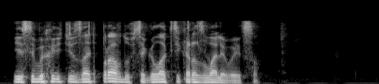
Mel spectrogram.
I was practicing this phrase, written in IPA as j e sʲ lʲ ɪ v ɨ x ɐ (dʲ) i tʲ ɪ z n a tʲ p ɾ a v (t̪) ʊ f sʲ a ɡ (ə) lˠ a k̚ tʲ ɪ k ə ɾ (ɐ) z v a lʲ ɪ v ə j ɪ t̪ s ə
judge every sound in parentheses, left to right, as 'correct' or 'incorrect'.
incorrect: tʲ, incorrect: d̪, incorrect: ɐ, correct

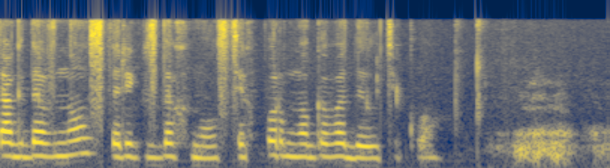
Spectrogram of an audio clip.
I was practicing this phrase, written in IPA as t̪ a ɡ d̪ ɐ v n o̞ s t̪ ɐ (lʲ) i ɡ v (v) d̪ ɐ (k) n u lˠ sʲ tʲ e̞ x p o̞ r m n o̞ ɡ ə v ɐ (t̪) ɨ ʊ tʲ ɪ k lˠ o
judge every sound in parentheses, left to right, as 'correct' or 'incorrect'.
incorrect: ɾʲ, incorrect: z, incorrect: x, incorrect: d̪

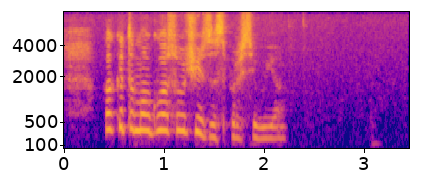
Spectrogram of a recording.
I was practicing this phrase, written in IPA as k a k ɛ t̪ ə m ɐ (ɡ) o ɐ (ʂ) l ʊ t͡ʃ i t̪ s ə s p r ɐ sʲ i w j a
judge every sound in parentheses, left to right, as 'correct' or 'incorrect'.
correct, incorrect: s

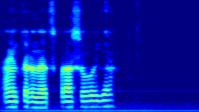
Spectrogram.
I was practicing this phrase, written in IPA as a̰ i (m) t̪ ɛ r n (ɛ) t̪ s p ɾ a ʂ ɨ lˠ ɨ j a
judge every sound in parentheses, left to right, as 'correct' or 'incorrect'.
incorrect: n, correct

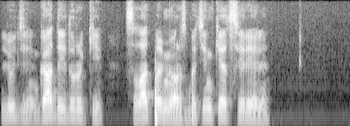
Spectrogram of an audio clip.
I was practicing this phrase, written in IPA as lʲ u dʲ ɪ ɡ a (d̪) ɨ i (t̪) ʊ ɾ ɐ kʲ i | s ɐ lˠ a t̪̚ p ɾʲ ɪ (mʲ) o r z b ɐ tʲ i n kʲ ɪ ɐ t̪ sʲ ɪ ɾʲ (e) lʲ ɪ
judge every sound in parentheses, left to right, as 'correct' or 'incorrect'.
correct, incorrect: d̪, correct, correct

